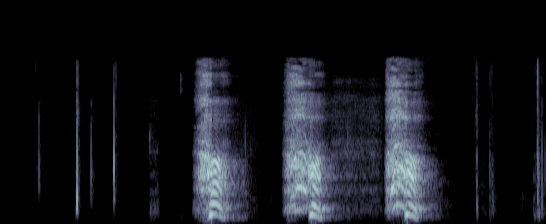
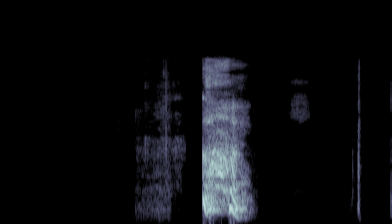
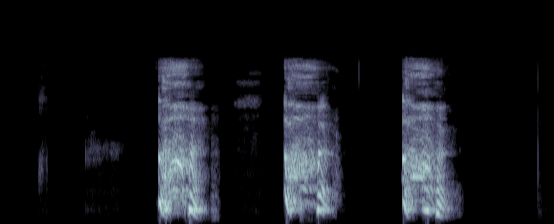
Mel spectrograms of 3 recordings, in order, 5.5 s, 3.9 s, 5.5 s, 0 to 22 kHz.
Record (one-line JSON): {"exhalation_length": "5.5 s", "exhalation_amplitude": 29210, "exhalation_signal_mean_std_ratio": 0.36, "cough_length": "3.9 s", "cough_amplitude": 31423, "cough_signal_mean_std_ratio": 0.27, "three_cough_length": "5.5 s", "three_cough_amplitude": 29038, "three_cough_signal_mean_std_ratio": 0.4, "survey_phase": "beta (2021-08-13 to 2022-03-07)", "age": "45-64", "gender": "Male", "wearing_mask": "No", "symptom_none": true, "smoker_status": "Never smoked", "respiratory_condition_asthma": false, "respiratory_condition_other": false, "recruitment_source": "REACT", "submission_delay": "2 days", "covid_test_result": "Negative", "covid_test_method": "RT-qPCR"}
